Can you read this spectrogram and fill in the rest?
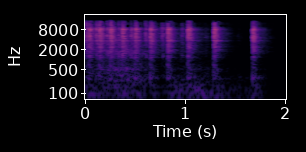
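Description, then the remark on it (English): A prize wheel, given a hard spin, ticks rapidly, its sharp clicks gradually slowing and spacing out until a final lone click as it comes to rest. “Spin the wheel one last time.”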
